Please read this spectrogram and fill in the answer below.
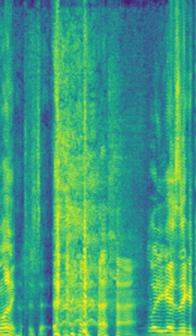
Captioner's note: laughing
